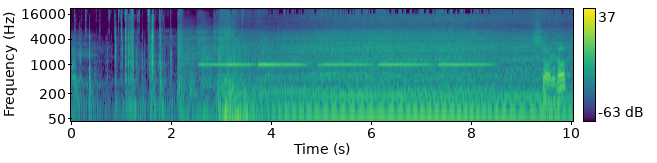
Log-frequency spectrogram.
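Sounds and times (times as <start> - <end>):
car engine starting and idling: 1.4 - 10.0
dashboard warning chime beeping: 2.4 - 8.6.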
